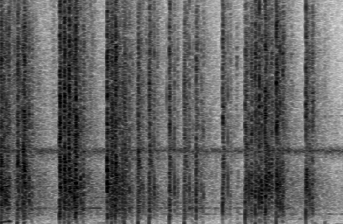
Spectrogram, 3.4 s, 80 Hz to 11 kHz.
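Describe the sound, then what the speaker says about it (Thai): Firecrackers go off in the Friday the 13th video game, a loud, dense volley of sharp popping bangs in rapid irregular succession throughout, close by and with no talk over them. "จะมีประทัดด้วยว่ะ"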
